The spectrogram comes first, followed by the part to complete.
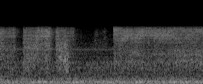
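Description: Airbrush spraying paint: a few short strokes of hiss, then a steady hiss of air and paint starting about a second in.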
